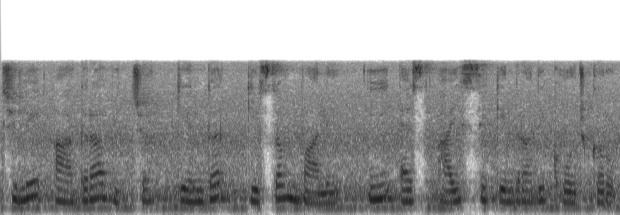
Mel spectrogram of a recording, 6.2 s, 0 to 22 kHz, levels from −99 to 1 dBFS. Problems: constant background noise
